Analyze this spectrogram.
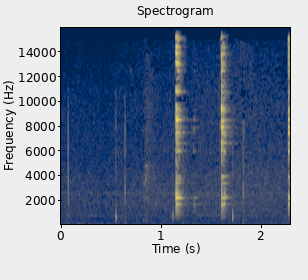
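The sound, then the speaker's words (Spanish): Glasses clink lightly as lemonade is served, a few bright, thin chimes spaced out over faint background noise. “Aquí está la limonada que me pediste, Cruz. Gracias, mija. Agarra tu vaso, Alex.”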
